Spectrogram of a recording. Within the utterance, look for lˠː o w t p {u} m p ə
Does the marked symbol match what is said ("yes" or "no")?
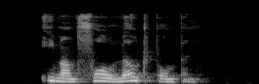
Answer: no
